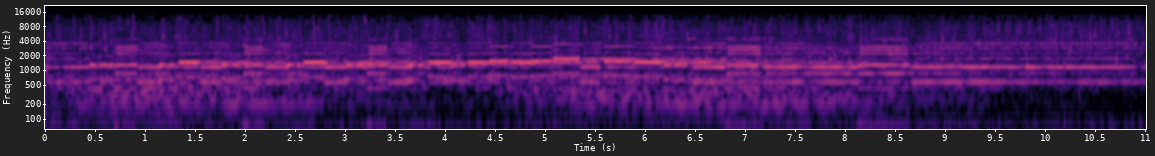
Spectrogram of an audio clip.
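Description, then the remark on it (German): A babbling brook flows over stones in a steady, unbroken stream of water sound, neither slow nor fast, even in level, with a faint sustained tone running underneath, beside reeds as the sun breaks through the clouds. No one speaks. “Ich lausche dem Plätschern des Baches.”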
